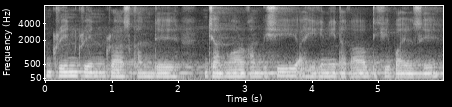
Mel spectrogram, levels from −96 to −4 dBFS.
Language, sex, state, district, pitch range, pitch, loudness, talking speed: Nagamese, male, Nagaland, Dimapur, 95-105 Hz, 100 Hz, -18 LUFS, 140 wpm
